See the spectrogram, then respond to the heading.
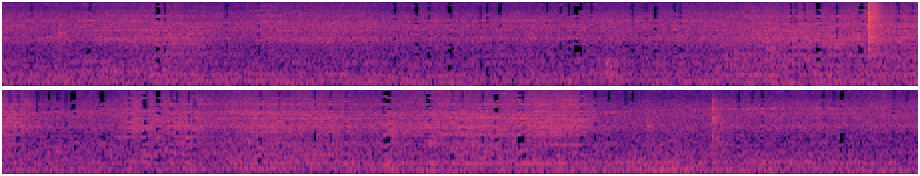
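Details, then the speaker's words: Washer-dryer drying fan motor after repair (plastic-safe grease on plastic seal, turbine refitted with new washer and screw); soft even airy whoosh, no grinding or rumble; much quieter than before, normal running. "Bom, tá aí, como vocês podem ver, a diferença de ruído é muito grande."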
